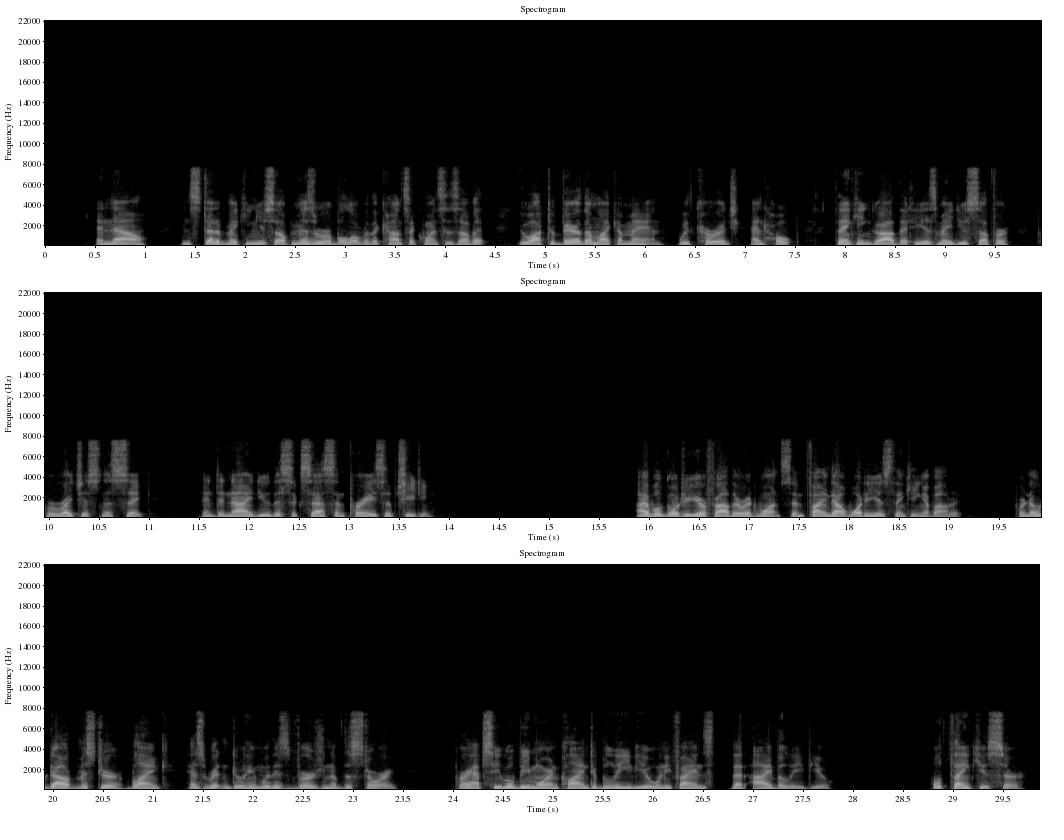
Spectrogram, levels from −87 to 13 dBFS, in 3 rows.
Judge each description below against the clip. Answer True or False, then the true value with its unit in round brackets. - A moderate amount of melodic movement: True (3.2 semitones)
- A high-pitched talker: False (135 Hz)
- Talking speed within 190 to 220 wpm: True (195 wpm)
